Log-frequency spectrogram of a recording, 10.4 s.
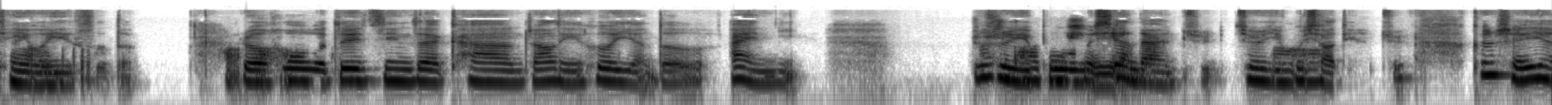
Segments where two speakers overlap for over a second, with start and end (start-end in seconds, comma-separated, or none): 6.5-7.8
